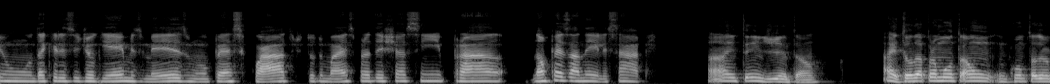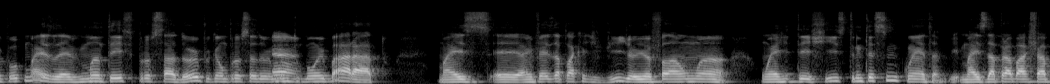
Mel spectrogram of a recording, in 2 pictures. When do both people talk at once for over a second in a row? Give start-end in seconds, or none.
none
